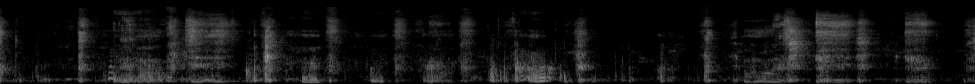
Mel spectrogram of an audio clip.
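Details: Elderly Shih Tzu, thirteen years old, at play with a toy rat inside a small room; intermittent low throaty growls mixed with heavy rustling, snuffling and scratching from the toy being worried.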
